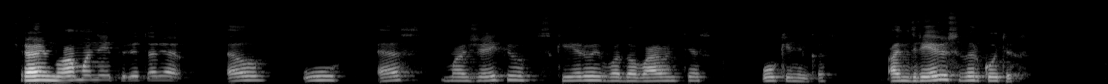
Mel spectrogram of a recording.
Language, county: Lithuanian, Vilnius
